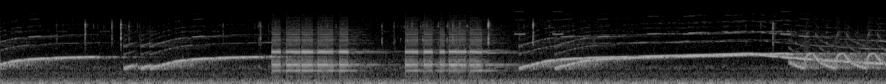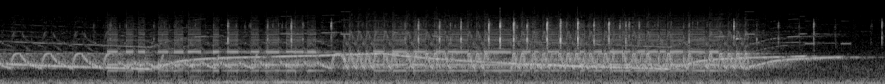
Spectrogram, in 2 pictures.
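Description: An electronic emergency siren from a Federal Signal Smart Siren SS2000SM sounds continuously and loudly, cycling through rising wail sweeps, rapid yelp and steady tones, with overlapping siren patterns and a constant low engine rumble underneath.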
